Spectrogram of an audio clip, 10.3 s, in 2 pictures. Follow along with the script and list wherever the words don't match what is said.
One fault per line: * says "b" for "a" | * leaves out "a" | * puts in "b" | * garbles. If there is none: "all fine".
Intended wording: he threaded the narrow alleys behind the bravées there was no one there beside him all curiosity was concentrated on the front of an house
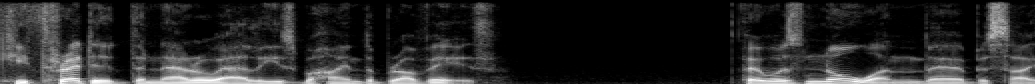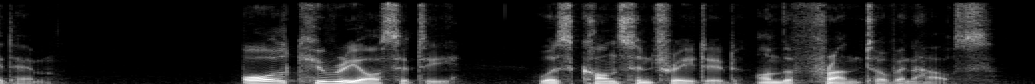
all fine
